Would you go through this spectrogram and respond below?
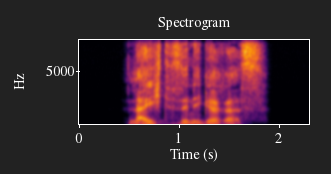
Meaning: strong/mixed nominative/accusative neuter singular comparative degree of leichtsinnig
- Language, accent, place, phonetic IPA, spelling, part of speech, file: German, Germany, Berlin, [ˈlaɪ̯çtˌzɪnɪɡəʁəs], leichtsinnigeres, adjective, De-leichtsinnigeres.ogg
